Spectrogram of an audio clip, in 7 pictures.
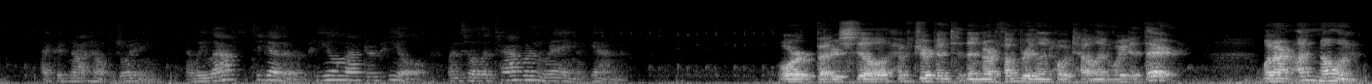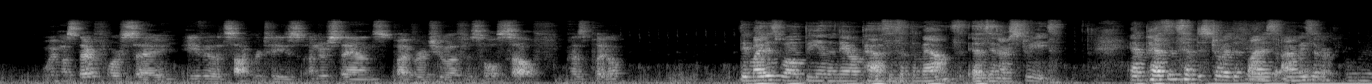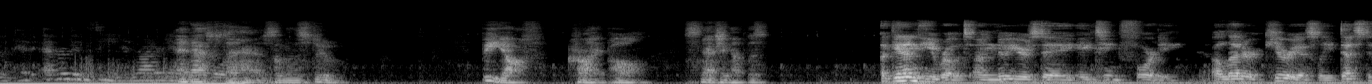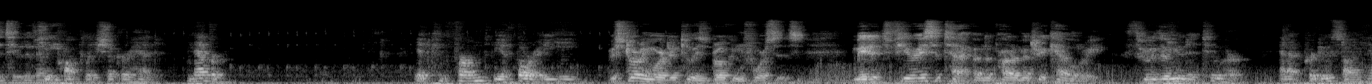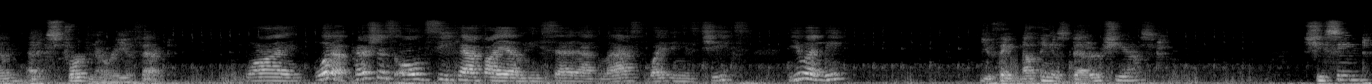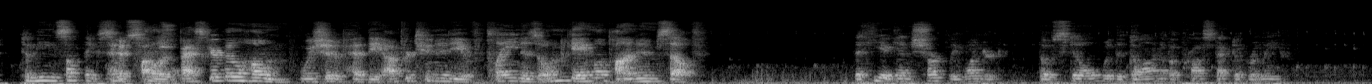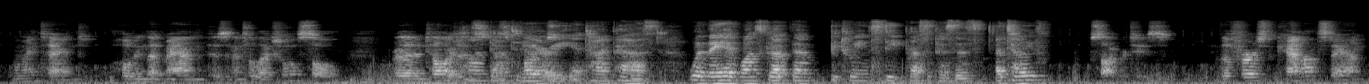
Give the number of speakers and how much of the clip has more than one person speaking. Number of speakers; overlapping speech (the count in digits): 9, about 5%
